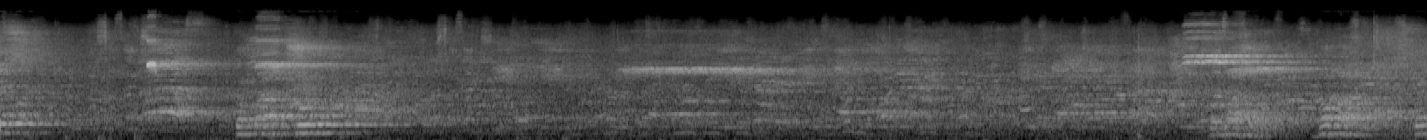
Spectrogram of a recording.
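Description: A crowd of spectators chatters in a large echoing hall.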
